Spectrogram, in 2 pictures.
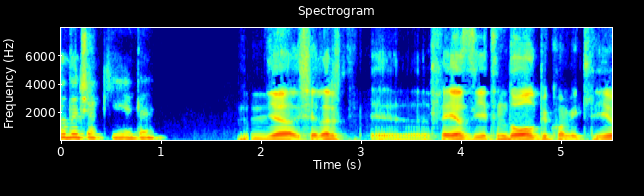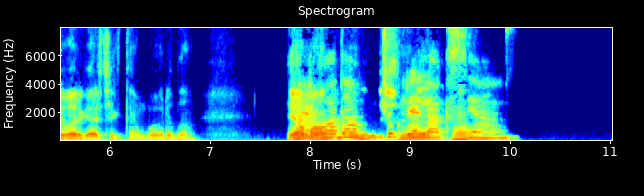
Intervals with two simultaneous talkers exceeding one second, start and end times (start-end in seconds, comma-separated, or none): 7.8-9.6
